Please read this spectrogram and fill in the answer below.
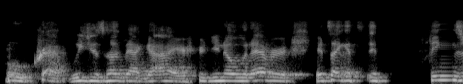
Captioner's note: laughs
